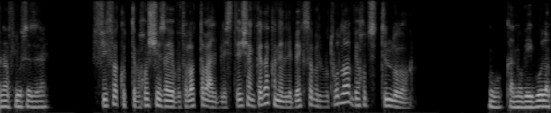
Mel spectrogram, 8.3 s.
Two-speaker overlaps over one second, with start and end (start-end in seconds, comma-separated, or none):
none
